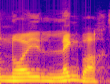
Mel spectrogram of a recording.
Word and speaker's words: Neulengbach: Lara, Du bist ja im Sommer aus der österreichischen Bundesliga, ist es, ähm, vom USV Neulengbach, so wird sie genau.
